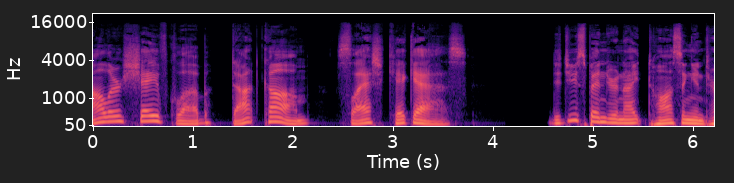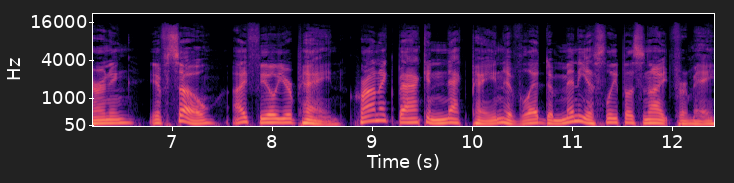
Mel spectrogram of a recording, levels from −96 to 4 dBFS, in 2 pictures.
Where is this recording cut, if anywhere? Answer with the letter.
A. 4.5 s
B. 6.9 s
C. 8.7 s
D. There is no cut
C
